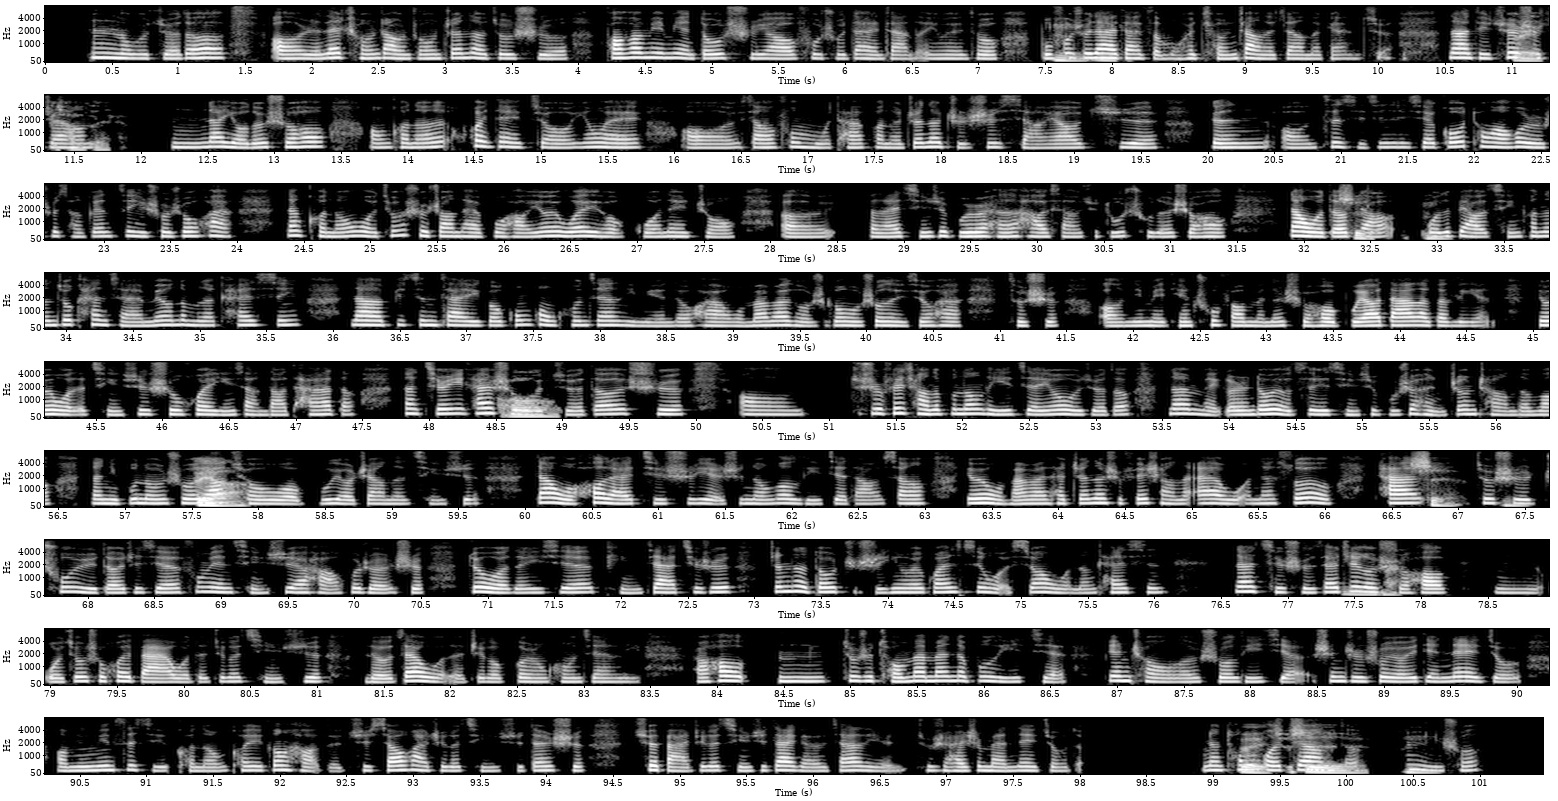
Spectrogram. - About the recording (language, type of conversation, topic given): Chinese, podcast, 如何在家庭中保留个人空间和自由？
- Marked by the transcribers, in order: teeth sucking; other background noise; teeth sucking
